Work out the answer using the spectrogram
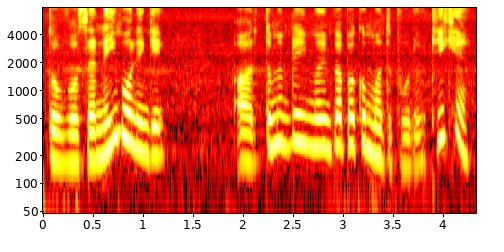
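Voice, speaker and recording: A woman voicing a calm young woman who gently coaxes and advises a friend. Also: fairly high pitch, moderate pace, a little hiss or hum, voice pushed up, natural voice. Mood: coaxing. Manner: soothing, coaxing.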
